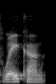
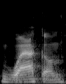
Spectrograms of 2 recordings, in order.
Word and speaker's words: Wacom: was wrong and I also called the tablets Wacom tablets and it's really Wacom so listen everybody don't listen to our gist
